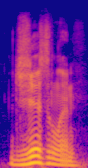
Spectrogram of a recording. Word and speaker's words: Ghislaine: Ghislaine is how you pronounce it, really.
